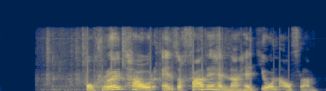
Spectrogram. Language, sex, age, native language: Icelandic, female, 40-49, German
